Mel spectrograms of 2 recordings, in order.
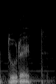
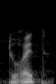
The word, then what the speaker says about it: Tourette: Y bueno, libro al que he querido volver para abordar un tema importante para Sachs como es el síndrome de, y lo voy a decir ya tal cual lo leemos en, español, en castellano, de Tourette, ¿vale? sin, darle esa pronunciación francesa. Tourette. Tourette sería en francés, que quiere, algo, que quiere decir algo así como pequeña torre.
